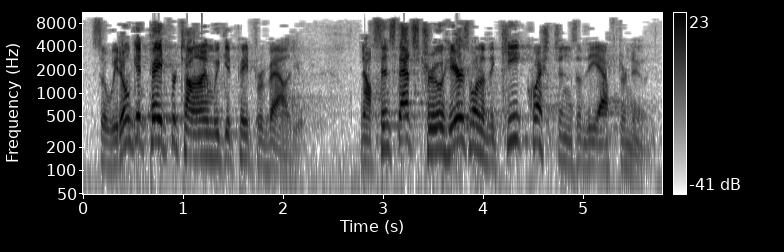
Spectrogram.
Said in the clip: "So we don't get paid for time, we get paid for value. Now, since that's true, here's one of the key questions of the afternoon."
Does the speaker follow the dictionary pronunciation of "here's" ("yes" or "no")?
yes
